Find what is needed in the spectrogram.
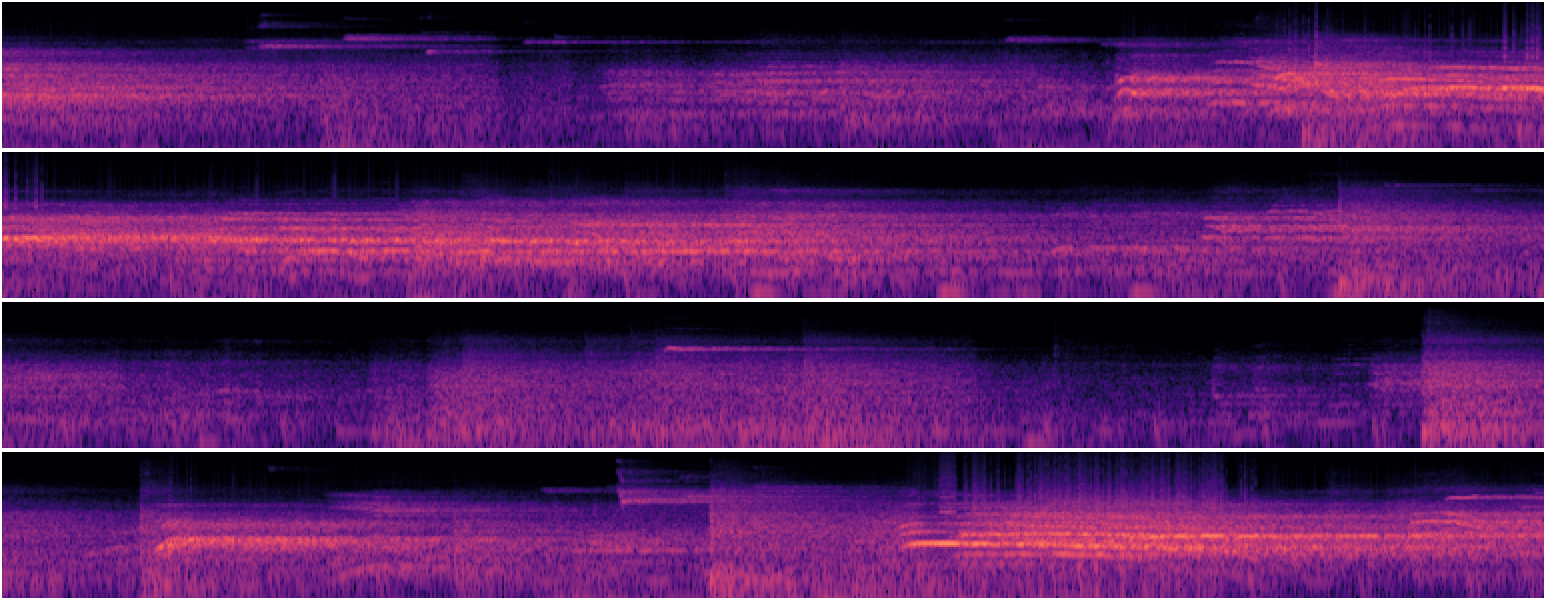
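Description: Volleyball being played in a large echoing gym: several sharp ball hits ring out among players' shouting and calling out. Near the end someone lets out a long "ahhh" followed by laughter.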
